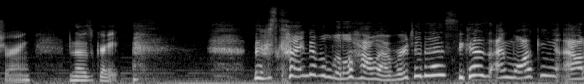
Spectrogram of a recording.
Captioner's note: chuckles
